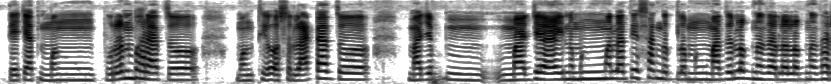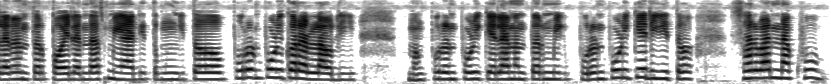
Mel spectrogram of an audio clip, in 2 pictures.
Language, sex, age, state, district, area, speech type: Marathi, female, 45-60, Maharashtra, Amravati, rural, spontaneous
